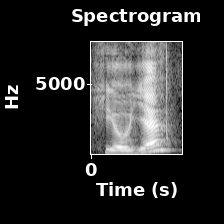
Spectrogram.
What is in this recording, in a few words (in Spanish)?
huérfano, huérfana, Otomí, mujer; Parentesco; Vocabulary; INALI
